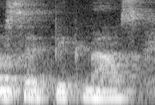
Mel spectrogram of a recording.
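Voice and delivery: ordinary delivery, nothing marked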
